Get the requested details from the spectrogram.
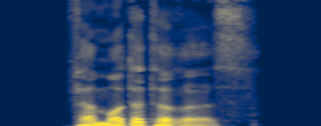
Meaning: strong/mixed nominative/accusative neuter singular comparative degree of vermottet
- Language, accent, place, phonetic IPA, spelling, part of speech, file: German, Germany, Berlin, [fɛɐ̯ˈmɔtətəʁəs], vermotteteres, adjective, De-vermotteteres.ogg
